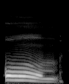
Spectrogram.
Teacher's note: जब हम ओम का उच्चारण करते हैं तो ओ की ध्वनि को बहुत लंबा खींचते हैं। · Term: प्लुत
